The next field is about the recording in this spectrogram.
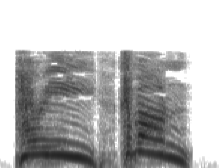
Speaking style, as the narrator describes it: shrieked Hermione

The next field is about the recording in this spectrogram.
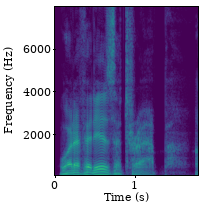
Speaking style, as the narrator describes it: Arganda growled, almost a wolf's guttural growl

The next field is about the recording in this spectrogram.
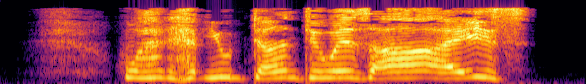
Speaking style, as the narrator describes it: She screamed at them

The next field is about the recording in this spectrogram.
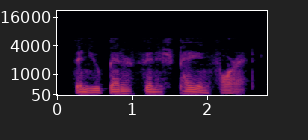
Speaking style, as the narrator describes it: a voice deep in his mind whispered

